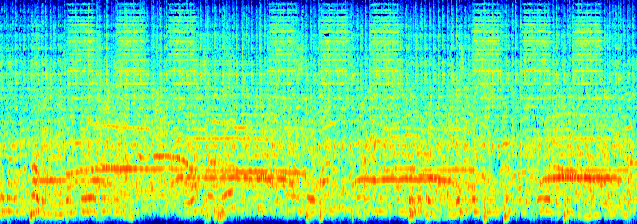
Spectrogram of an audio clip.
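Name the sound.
fire alarm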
